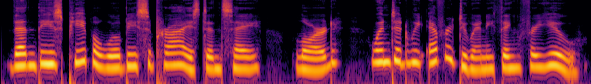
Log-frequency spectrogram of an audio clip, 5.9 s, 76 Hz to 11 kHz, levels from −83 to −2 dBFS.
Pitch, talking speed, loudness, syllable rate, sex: 220 Hz, 175 wpm, -18 LUFS, 4.7 syllables/s, female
